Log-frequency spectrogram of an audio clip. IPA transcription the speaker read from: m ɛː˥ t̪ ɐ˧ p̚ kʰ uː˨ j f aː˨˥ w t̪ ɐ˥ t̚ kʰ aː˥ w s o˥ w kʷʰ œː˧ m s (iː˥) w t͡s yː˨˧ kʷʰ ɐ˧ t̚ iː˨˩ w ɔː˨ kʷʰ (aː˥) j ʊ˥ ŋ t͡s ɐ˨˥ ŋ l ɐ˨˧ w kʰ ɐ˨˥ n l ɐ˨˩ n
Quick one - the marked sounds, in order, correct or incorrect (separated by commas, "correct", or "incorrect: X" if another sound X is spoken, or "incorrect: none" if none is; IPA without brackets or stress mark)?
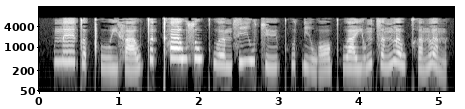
correct, incorrect: aː˨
